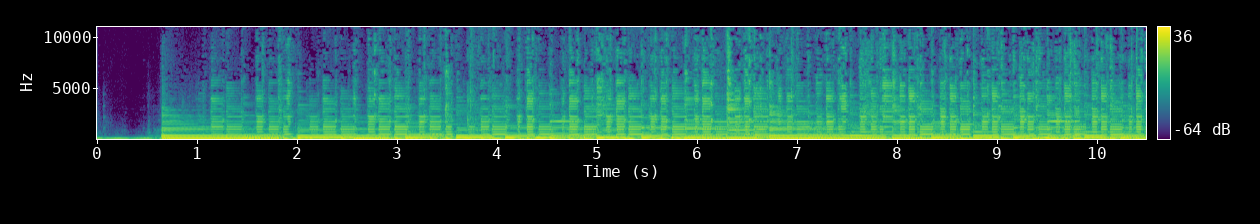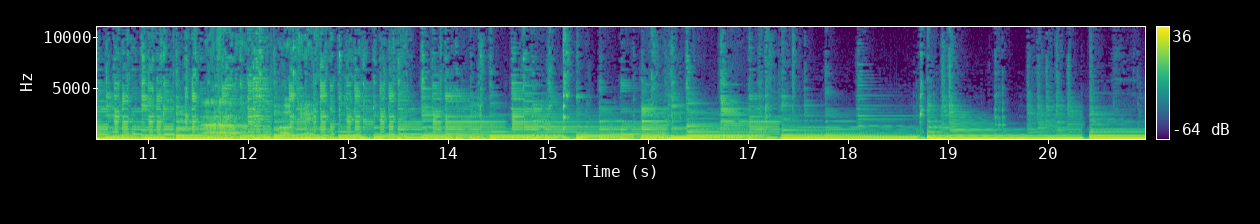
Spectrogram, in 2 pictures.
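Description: An instrumental version of Malagueña plays loud and steady, with rich sustained harmonies, a deep bass line and bright, shifting melodic notes, and no voices.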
